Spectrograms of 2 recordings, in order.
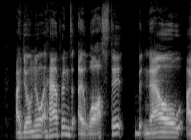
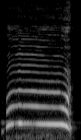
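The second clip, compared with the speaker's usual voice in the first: squeaky high cheer; high falsetto woo; 3 dB louder than usual. Real, not acted. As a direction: whoop it up in a falsetto. Cheering for the leaf blowers.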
